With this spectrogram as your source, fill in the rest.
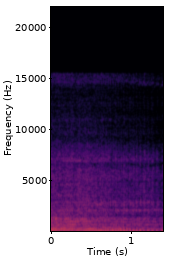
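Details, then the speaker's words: Honda Revo fuel-injected motorcycle that would not start, parked two months, battery about 11 V; after cleaning the dirty fuel pump filter (new spark plug hadn't helped) it catches and settles into a steady low pulse, no misses; normal running. "menghidupkan motor ternyata berhasil ya guys"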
